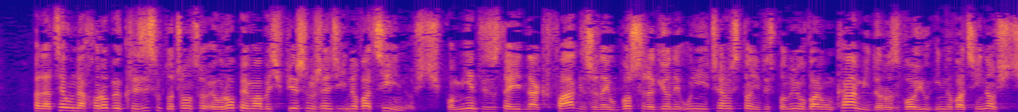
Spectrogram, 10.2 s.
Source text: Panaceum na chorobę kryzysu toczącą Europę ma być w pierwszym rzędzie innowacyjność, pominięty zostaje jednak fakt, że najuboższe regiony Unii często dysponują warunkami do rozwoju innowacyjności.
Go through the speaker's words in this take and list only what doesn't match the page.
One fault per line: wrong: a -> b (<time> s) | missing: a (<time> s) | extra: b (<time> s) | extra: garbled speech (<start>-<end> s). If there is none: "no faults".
extra: nie (7.5 s)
